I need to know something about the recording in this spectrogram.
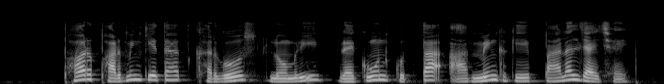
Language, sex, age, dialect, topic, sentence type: Maithili, male, 25-30, Eastern / Thethi, agriculture, statement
